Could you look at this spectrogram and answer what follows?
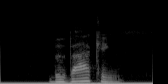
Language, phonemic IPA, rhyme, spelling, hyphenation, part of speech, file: Dutch, /bəˈʋaː.kɪŋ/, -aːkɪŋ, bewaking, be‧wa‧king, noun, Nl-bewaking.ogg
- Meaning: surveillance, watch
